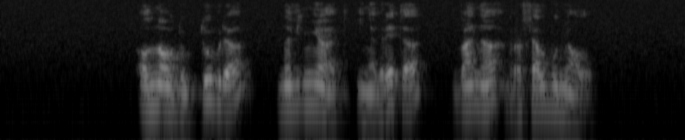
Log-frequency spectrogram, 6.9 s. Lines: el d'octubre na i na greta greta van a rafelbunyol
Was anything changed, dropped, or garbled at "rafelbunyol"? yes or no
no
